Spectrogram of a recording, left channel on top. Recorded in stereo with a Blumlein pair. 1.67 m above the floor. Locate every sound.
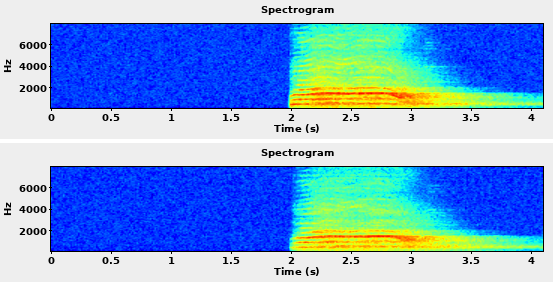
2.0 s a scream: 50° left, 2.5 m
